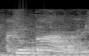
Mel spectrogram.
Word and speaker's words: kumara: You called it kumara, is it?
